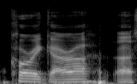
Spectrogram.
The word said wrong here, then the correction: Aokigahara: Aokigahara is how I would pronounce it.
